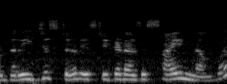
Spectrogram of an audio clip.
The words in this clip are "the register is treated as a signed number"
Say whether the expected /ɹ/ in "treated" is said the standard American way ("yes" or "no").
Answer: no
